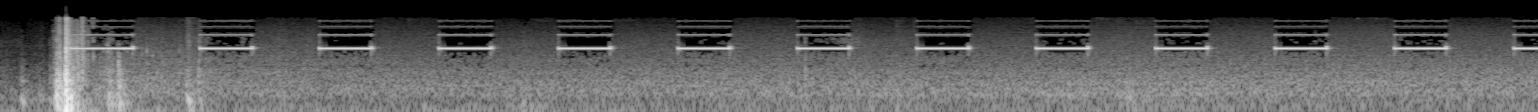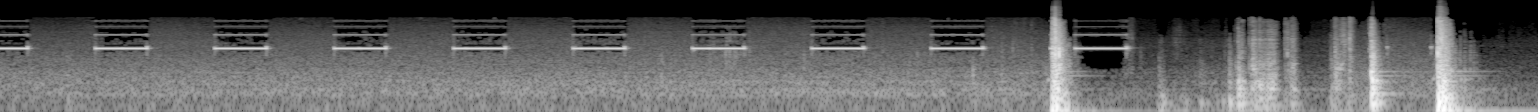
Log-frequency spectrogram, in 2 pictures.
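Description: A vehicle's reverse-gear warning beeper sounds one steady high beep about every second and a half, each beep lasting under a second. A loud clunk comes just before the beeping starts and another as it stops, then a few clicks and a sharp knock near the end.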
